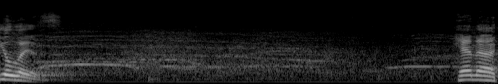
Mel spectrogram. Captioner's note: attendees cheering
